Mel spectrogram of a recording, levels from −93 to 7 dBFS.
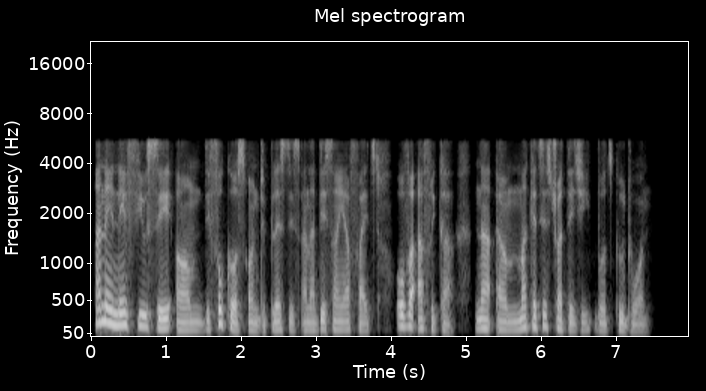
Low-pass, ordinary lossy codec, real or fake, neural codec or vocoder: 5.4 kHz; none; fake; codec, 16 kHz, 0.7 kbps, FocalCodec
